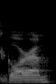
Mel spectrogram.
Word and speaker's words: Goram: Adam T Goram yes I I believe he pronounces it gorum uh Adam what's this what's this what's this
